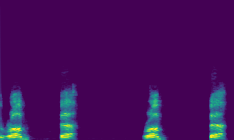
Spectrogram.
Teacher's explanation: We will say rabba, rabba. So we are doubling up the sound of the ba, and because of the sukoon, it joins to the ra that's before it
